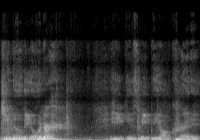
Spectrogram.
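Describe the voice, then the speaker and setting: A woman performs a put-on character voice at a moderate pace. Clear background noise and a slight echo accompany her. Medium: stage play. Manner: leering, clumsy.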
